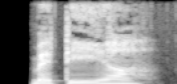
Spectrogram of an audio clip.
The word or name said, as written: madeira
